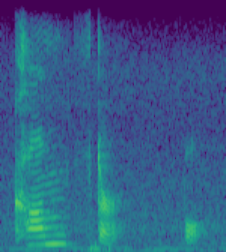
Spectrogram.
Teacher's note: Comfortable. 3 syllables, first syllable stress.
